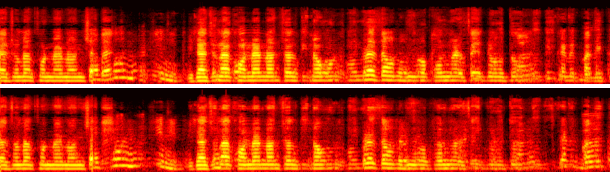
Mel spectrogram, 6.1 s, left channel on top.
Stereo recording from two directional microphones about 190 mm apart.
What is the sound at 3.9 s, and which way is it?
Speech, 10° left (ahead or behind).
